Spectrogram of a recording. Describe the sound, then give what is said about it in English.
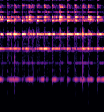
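A victory bell rings rapidly and repeatedly, its bright metallic strikes coming in a quick, even rhythm with a sustained ringing tone between them, loud and alone throughout. “here we have the victory bell for a huge victory”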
